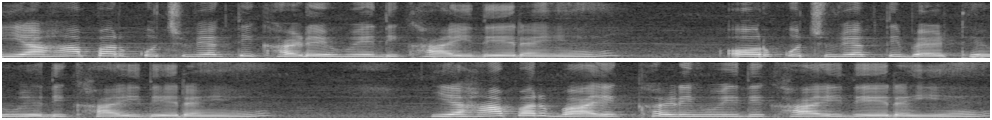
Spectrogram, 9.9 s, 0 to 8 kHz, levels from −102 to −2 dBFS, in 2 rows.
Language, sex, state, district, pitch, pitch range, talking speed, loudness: Hindi, female, Bihar, Araria, 240 Hz, 220-260 Hz, 170 wpm, -18 LUFS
